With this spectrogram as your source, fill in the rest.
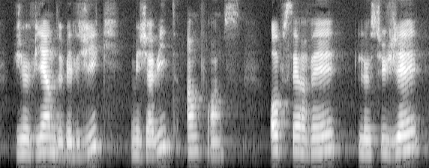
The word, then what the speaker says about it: j'habite: avec H et ce cette lettre n'est pas prononcé et alors on a le son a c'est une voyelle il faut mettre dans ce cas-là j apostrophe et on prononce j'habite je viens de Belgique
